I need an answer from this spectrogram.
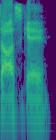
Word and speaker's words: Sasuke: for me real quick so sue okay okay cool yes you we can continue why that's not even how you say it it's pronounced Sasuke that's not true yeah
